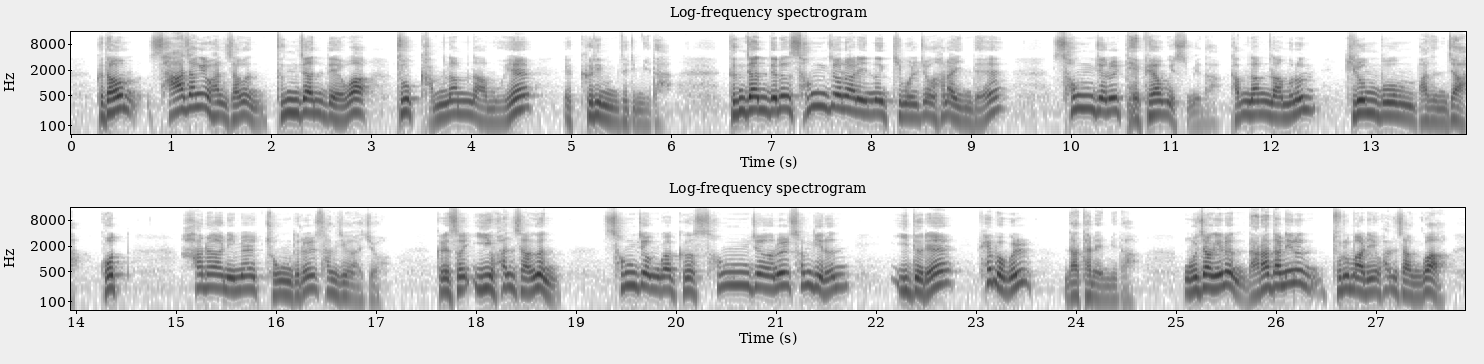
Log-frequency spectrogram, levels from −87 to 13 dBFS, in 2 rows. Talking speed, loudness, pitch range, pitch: 255 characters per minute, -22 LUFS, 160-225 Hz, 195 Hz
